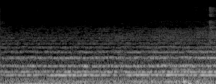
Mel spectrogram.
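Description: Diesel locomotive horn sounding one long, steady multi-note blast over the low rumble of the train running on the track.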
